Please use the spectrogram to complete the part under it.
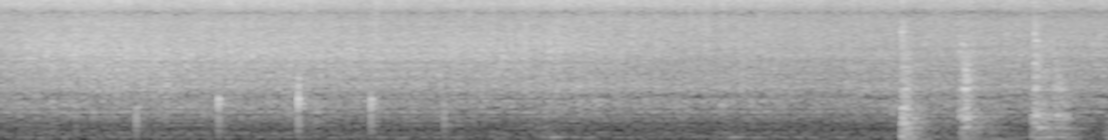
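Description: Diced tomatoes go into a pan of chilli con carne made with soya chunks and fry with a steady sizzling hiss, broken by faint stirring taps and a few louder scrapes near the end.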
